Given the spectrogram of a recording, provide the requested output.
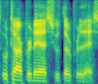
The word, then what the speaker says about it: Uttar Pradesh: and you know he and he uh he pronounces it differently every time it's uttar pradesh anyway so yeah it's the country of author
